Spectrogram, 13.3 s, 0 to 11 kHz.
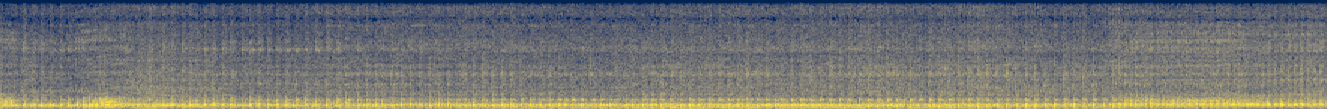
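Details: Benzer GT 50 two-stroke 50cc scooter after 4 years standing, oil had got into carburetor and crankcase: rapid buzzing idle with slight sag, lazy and uneven; running rich, needs adjusting.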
